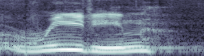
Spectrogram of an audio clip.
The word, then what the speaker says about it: Reading: We're kind of slightly outside of Boston in the Stoneham and Reading area, which is spelled Reading, but you pronounce it Reading, okay?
